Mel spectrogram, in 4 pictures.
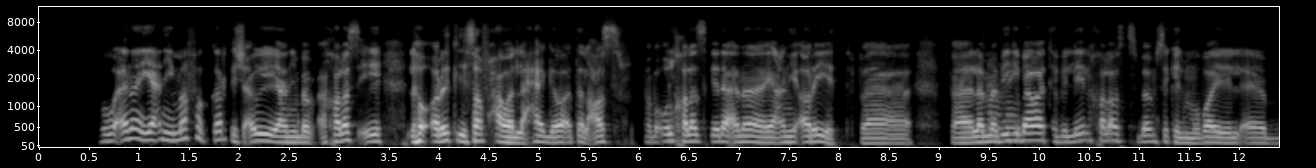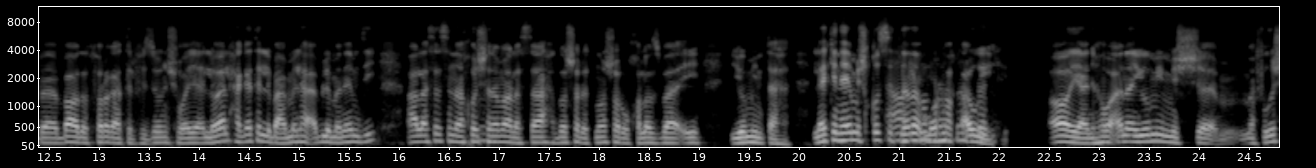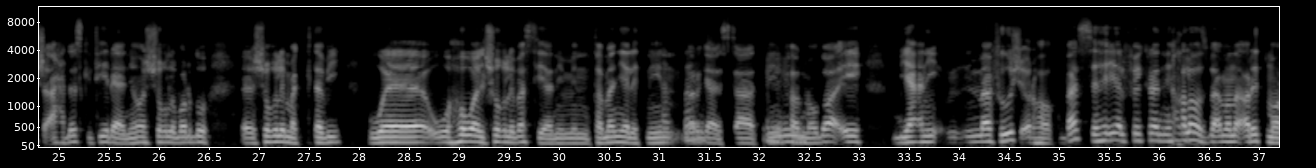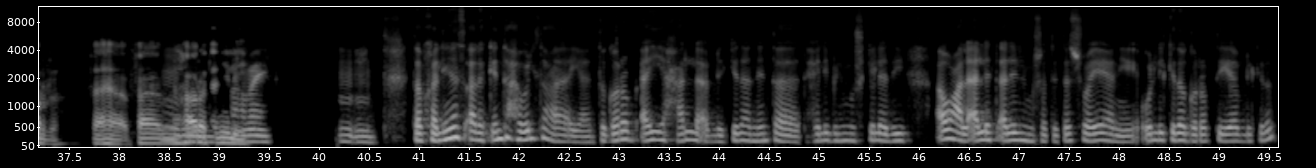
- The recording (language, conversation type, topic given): Arabic, advice, إزاي أقدر أتغلّب على صعوبة التركيز وأنا بتفرّج على أفلام أو بقرأ؟
- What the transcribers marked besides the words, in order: laughing while speaking: "لو"; tapping; other background noise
